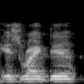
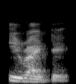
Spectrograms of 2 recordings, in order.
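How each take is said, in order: First: The opening word is said fully as 'it's'. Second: The opening word is reduced to a bare 'e'. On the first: "instead of saying it's right there" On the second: "we'll just say e right there"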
